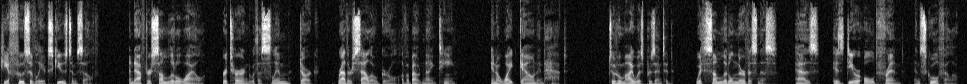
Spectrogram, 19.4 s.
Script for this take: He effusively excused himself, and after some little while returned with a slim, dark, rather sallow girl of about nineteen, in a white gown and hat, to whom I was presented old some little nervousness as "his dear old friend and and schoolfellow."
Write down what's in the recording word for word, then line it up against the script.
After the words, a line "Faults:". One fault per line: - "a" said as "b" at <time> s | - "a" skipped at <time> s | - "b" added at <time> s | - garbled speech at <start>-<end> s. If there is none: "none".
He effusively excused himself, and after some little while returned with a slim, dark, rather sallow girl of about nineteen, in a white gown and hat, to whom I was presented with some little nervousness as "his dear old friend and schoolfellow."
Faults:
- "old" said as "with" at 13.9 s
- "and" skipped at 18.4 s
